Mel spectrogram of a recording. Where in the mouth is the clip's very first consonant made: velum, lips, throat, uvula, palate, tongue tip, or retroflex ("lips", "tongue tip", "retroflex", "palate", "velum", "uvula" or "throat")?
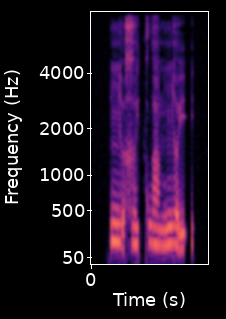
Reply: palate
